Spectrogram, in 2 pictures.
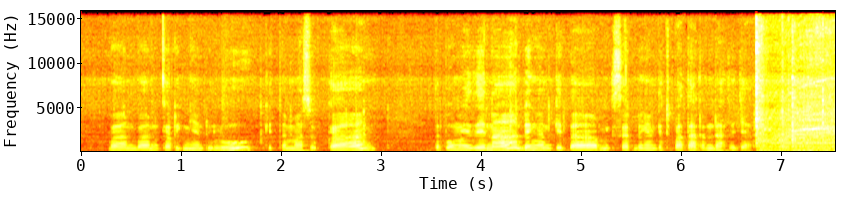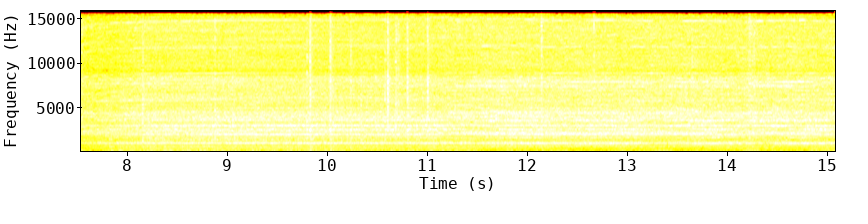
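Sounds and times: electric hand mixer whining: 0:06.8 - 0:15.0.

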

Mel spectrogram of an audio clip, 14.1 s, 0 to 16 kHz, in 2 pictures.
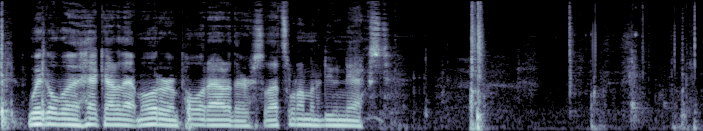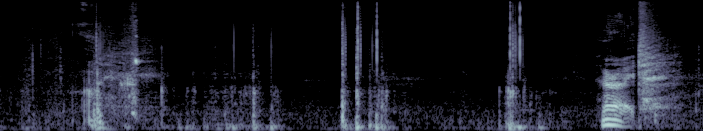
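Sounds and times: soft rustling: 0:05.2 - 0:09.6
light handling clicks and knocks: 0:05.7 - 0:11.0, 0:12.0 - 0:12.6.

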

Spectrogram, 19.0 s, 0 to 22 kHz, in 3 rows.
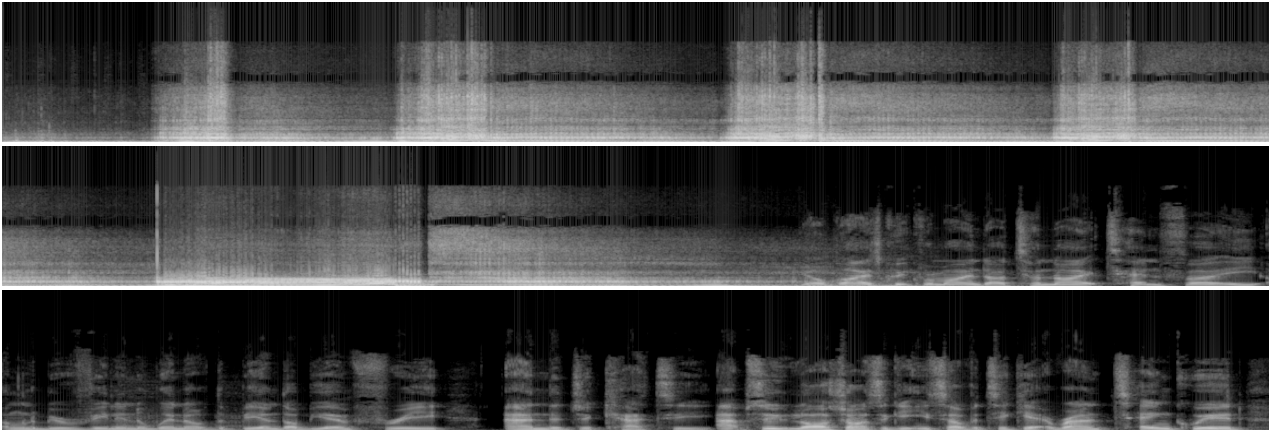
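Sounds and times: car engine revving: 0:00.0 - 0:11.2.

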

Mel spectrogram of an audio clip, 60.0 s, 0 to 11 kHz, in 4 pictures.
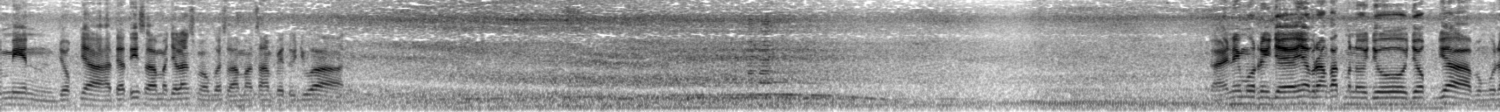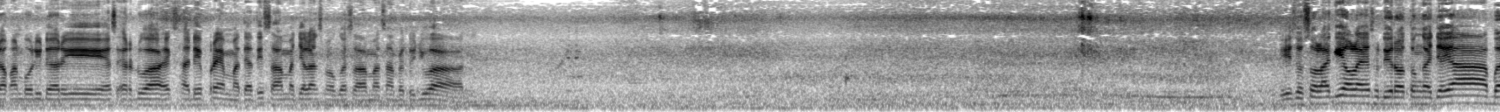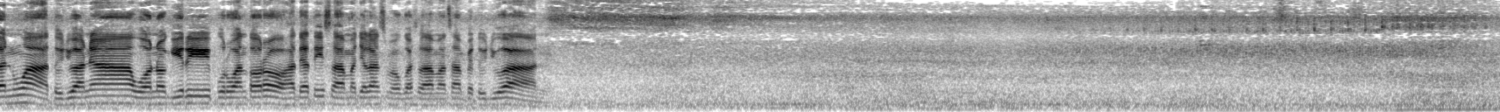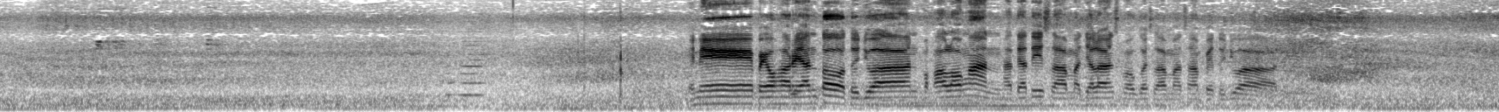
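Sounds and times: bus diesel engine drone: 0:00.0 - 0:59.9
road traffic noise: 0:00.0 - 0:59.9
horn toot: 0:07.3 - 0:08.2, 0:45.9 - 0:46.4, 0:49.4 - 0:50.0
coach diesel engine driving off: 0:35.9 - 0:58.4.

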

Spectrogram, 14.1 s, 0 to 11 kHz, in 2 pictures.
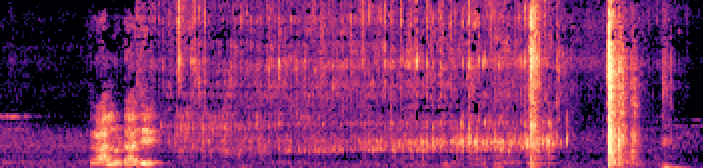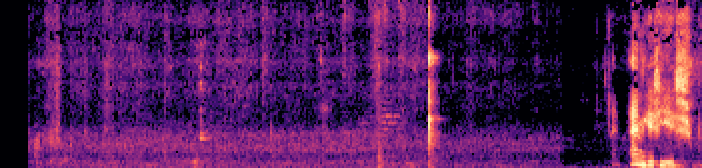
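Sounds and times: milk pouring into mug: 0:01.6 - 0:05.7.

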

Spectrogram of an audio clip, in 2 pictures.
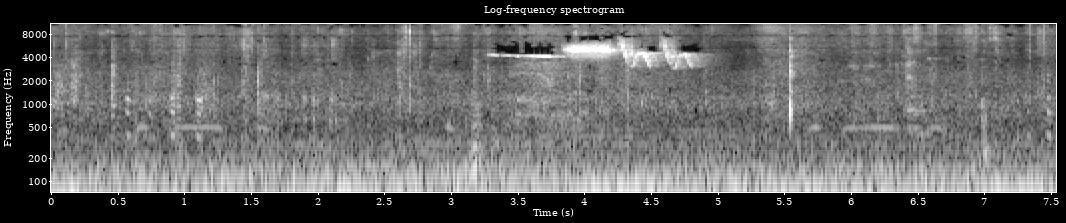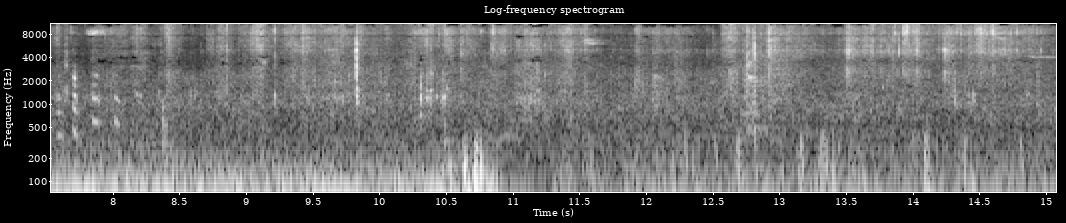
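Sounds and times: hens clucking: 0:00.0 - 0:11.6
hens scratching in straw: 0:05.3 - 0:15.0.

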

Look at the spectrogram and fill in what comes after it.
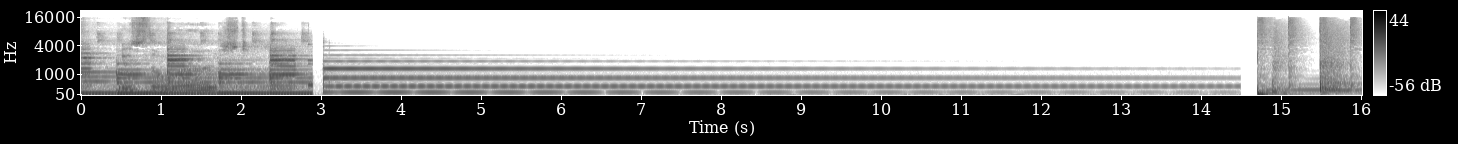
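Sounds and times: bell ringing: 0:03.0 - 0:13.5.

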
